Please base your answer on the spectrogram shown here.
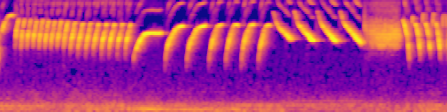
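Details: Long, fast, dense canary song for training young canaries to sing: rapid high trill, sweeping upslurred whistles repeated quickly, fast falling notes, a buzzy burst and more quick trills.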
